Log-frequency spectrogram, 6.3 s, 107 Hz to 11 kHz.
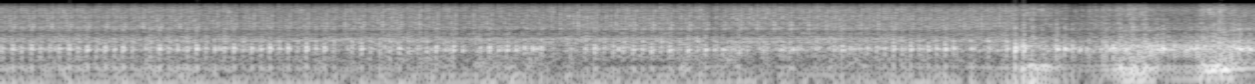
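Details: BMW 318i M10 engine on first startup after fitting sidedraft individual throttle bodies: a steady, even engine note picks up cleanly in two brief blips near the end, so it is running smoothly and revving normally.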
